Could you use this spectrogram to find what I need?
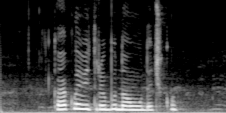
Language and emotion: Russian, neutral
